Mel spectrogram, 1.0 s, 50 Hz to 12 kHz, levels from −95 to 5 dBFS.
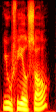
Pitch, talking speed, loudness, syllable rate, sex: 165 Hz, 175 wpm, -14 LUFS, 3.4 syllables/s, male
